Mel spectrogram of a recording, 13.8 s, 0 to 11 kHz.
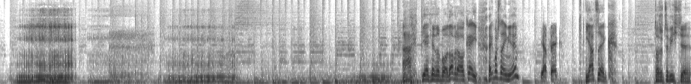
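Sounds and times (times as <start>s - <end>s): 
man snoring loudly: 0.0s - 8.5s
speech: 0.3s - 0.7s, 8.4s - 12.4s, 13.1s - 13.8s.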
